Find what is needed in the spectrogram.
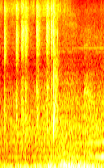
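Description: Low-pressure rinse stream from a pressure washer's multi-setting nozzle tip spattering on concrete: a crackle of quick, irregular clicks over a faint steady hum.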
